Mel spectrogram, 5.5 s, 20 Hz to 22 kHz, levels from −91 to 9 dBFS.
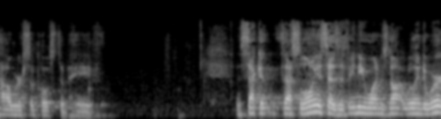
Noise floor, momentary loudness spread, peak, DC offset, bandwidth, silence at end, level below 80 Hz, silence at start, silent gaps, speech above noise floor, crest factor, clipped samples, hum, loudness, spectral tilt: -73 dBFS; 16 LU; -4 dBFS; under 0.1%; 12 kHz; 0 s; -66 dBFS; 0 s; none; 51 dB; 18 dB; under 0.1%; none; -22 LUFS; -5 dB/octave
